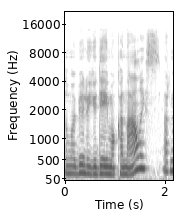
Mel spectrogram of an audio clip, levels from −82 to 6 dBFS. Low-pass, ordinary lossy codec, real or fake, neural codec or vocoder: 14.4 kHz; MP3, 96 kbps; real; none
